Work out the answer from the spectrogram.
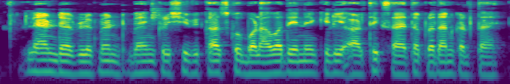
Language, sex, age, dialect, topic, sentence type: Hindi, male, 36-40, Awadhi Bundeli, banking, statement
